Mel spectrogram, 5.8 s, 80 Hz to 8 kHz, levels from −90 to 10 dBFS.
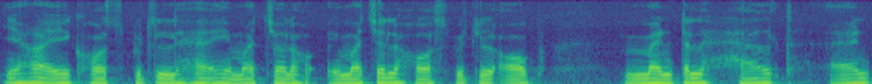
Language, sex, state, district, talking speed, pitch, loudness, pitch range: Hindi, male, Himachal Pradesh, Shimla, 125 wpm, 115 Hz, -16 LUFS, 110-120 Hz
